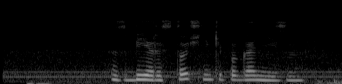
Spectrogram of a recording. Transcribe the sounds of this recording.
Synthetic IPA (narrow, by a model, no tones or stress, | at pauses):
zbʲeɾɨst̪ot͡ɕnʲɪkʲɪpəɡɐnʲizm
